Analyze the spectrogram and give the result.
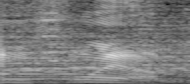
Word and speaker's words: phlegm: Why is there a G in it? Why do we need a silent G in phlegm? My God, phlegm won.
